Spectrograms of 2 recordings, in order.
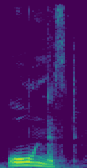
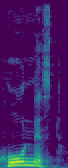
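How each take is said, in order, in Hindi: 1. शब्द की शुरुआत स्वर की ध्वनि से होती है। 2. शब्द की शुरुआत एच की ध्वनि से होती है। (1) "हम इसको ऑनेस्ट बोलते हैं, एच साइलेंट होता है" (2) "यहाँ पे भी हम इसको होनेस्ट नहीं बोलते"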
